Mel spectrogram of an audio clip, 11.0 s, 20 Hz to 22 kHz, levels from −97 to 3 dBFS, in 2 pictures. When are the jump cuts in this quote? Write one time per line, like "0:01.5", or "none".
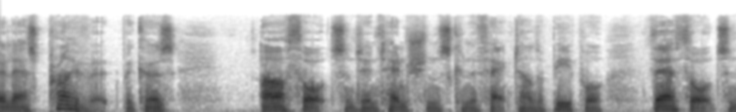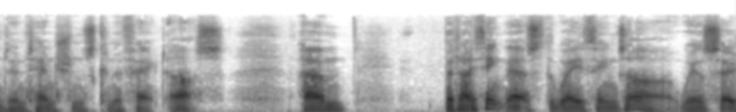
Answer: none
